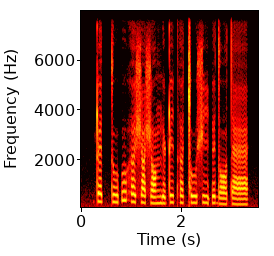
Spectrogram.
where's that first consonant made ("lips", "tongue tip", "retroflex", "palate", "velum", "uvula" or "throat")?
retroflex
